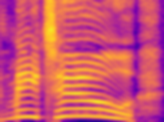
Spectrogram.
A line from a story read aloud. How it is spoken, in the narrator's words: shouted Sarah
